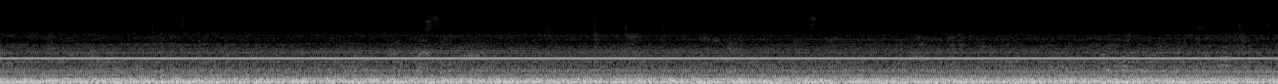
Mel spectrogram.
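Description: Airliner cabin noise during the climb: a steady, loud low rumble of jet engines and airflow, with a thin steady whine running through it.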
